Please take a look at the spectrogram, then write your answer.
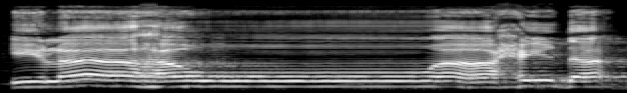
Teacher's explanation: tanwin bertemu waw namanya idgham bi gunnah, masuk dengan mendengung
